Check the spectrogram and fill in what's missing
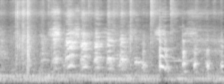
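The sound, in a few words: roosters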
